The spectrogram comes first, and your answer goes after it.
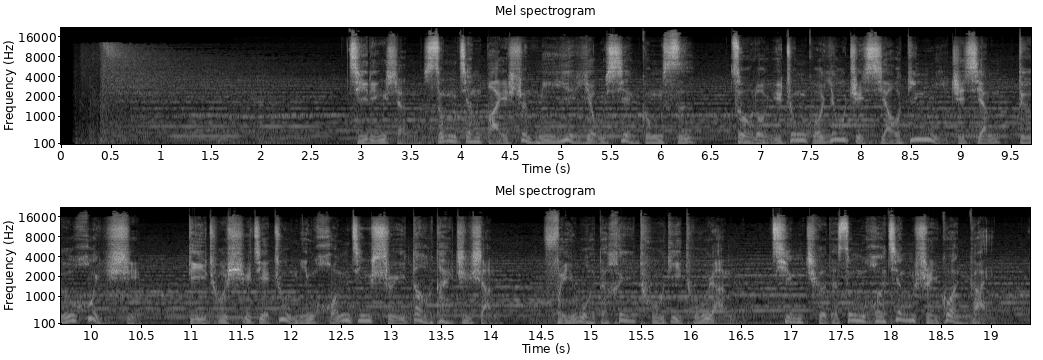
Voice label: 男 颁奖 浑厚大气; 吉林大米十大领军企

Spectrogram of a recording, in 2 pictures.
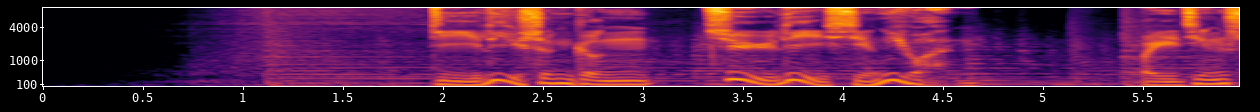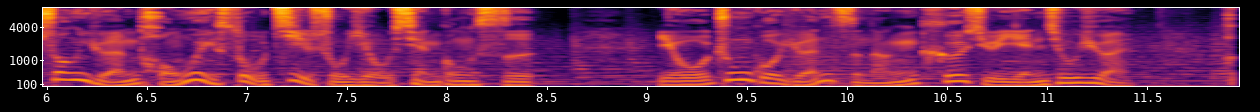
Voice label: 男 专题宣传 大气科技力度

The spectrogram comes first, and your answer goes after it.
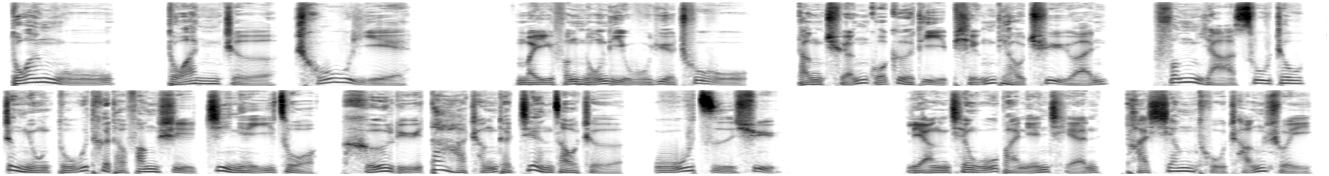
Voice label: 端午配音

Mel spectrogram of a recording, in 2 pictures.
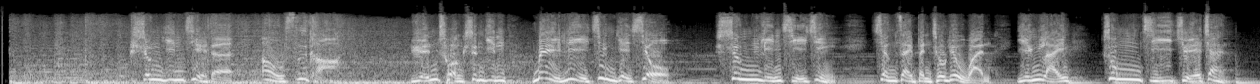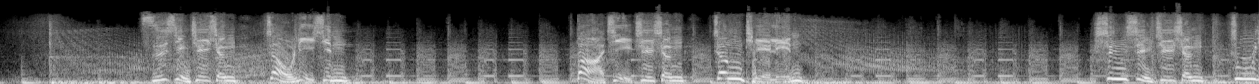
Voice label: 挑战湖南卫视频道音

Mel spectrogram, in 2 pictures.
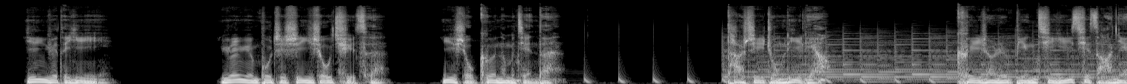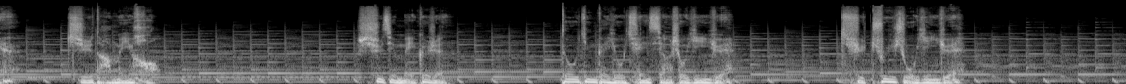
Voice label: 男-品牌力量; 传祺

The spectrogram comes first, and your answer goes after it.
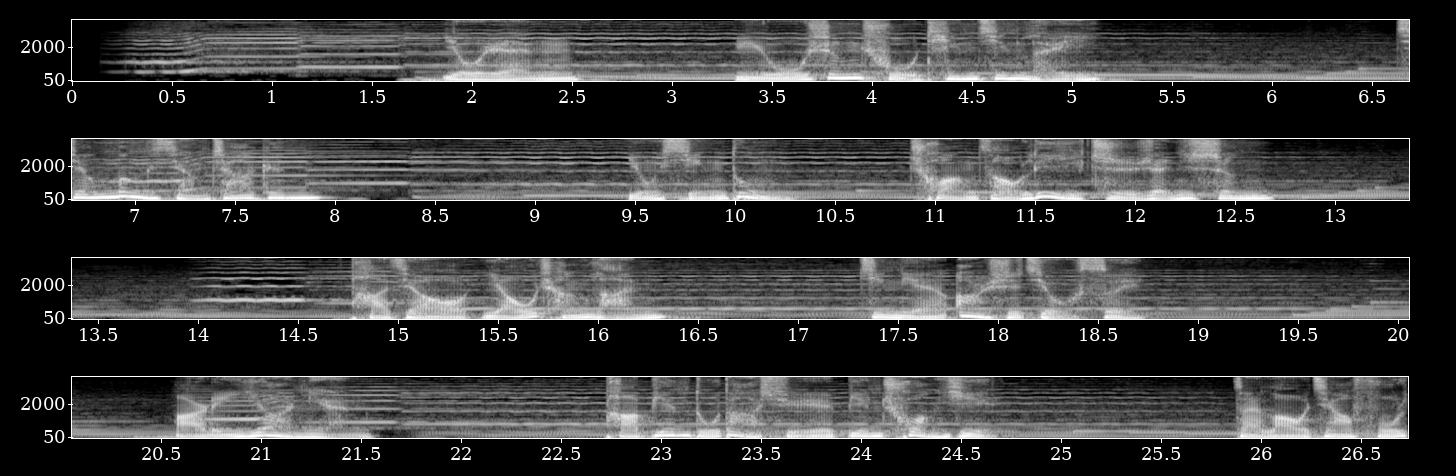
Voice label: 男 专题宣传 人物纪录风格

